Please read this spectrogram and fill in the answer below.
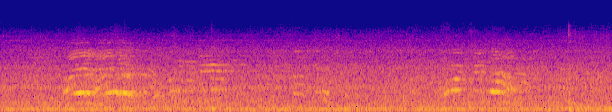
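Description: Men's voices shouting across an outdoor soccer field, two short bursts of calls, about a second in and again near five seconds. Under them runs a steady low hum and outdoor background noise.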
